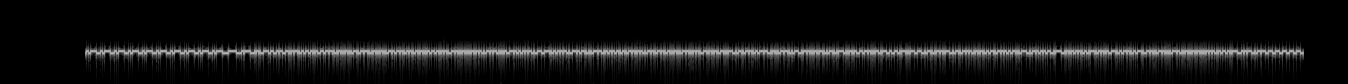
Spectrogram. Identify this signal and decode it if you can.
NAVTEX (SITOR-B), 100 baud, 170 Hz shift, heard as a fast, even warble, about 1700 Hz centre. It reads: MOSE E SEMPRE RICONOSCIBILE PER LA VESTE DORATA E IL MANTELLO VERDE.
